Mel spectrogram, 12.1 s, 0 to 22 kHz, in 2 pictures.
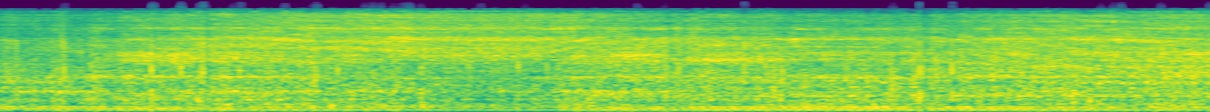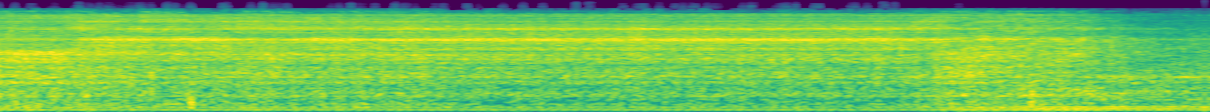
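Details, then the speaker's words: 2006-2010 Chevy Impala, phone held at the brake booster behind the master cylinder while idling: steady airy vacuum hiss, suspected split booster seal causing hard or squishy brake pedal; some exhaust leak also present. "I don't know if you can hear that but there's a pretty distinct sound of uh vacuum there"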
